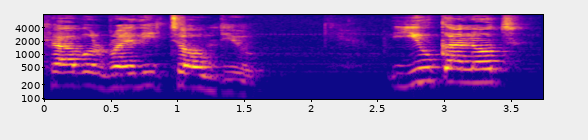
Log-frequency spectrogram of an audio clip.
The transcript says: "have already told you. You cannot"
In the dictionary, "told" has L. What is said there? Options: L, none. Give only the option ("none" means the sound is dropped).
L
